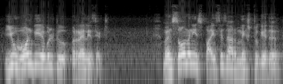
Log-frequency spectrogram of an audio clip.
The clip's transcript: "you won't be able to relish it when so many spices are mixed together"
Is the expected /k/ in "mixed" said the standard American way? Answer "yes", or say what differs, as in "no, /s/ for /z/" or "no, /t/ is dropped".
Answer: no, /k/ is dropped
